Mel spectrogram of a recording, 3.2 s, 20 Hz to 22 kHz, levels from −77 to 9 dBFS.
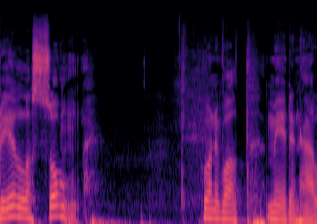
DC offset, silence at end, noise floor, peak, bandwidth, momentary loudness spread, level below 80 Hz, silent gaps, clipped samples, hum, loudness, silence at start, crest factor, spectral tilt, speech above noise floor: under 0.1%; 0 s; -44 dBFS; -10 dBFS; 16.5 kHz; 21 LU; -32 dBFS; none; under 0.1%; none; -23 LUFS; 0 s; 14 dB; -4.5 dB/octave; 22 dB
